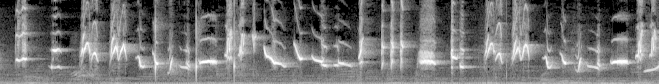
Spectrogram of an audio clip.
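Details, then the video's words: Agitated oriental magpie-robin reacting to a rival delivers a dense, continuous song of quick whistled, rising and falling slurs mixed with harsh squawky notes and chips, over a steady low background hum. "burung kacer emosi ketika lihat lawannya"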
